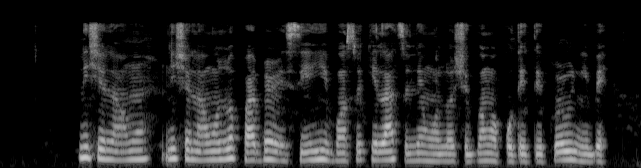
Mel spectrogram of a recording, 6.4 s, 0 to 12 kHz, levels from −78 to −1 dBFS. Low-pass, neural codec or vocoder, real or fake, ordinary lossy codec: 7.2 kHz; none; real; none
